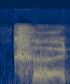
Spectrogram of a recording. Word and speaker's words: could: good very good uh next up is could remember that l is silent okay so uh but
